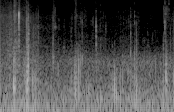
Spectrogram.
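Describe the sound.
Footsteps of people walking outdoors, a steady run of soft, scuffing steps over a constant bed of background noise, many steps without any clear pause.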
